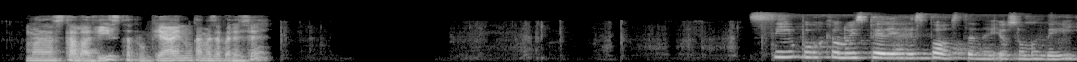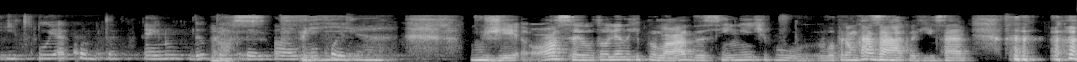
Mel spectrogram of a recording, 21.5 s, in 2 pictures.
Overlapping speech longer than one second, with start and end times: 12.9-14.3

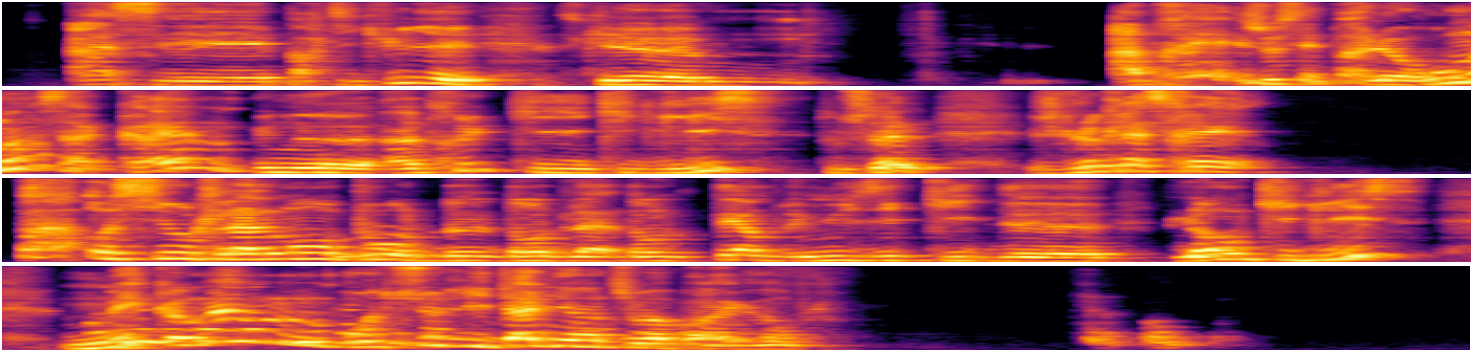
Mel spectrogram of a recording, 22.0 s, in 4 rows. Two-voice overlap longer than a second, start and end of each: 16.8-19.4

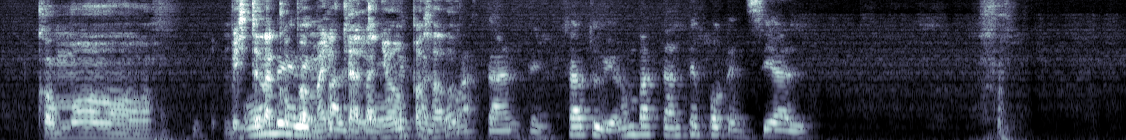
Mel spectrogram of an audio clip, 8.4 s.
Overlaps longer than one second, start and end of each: 1.8-3.5

